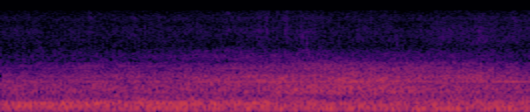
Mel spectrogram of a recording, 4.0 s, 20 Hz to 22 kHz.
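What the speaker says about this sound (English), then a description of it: "And this is KLM flight, what is this, 1164 arriving from Bergen." A KLM passenger jet arriving at the Polderbaan runway on an overcast day, heard as a steady, continuous broadband roar of engines that holds at an even, moderate level throughout, with no voices.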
